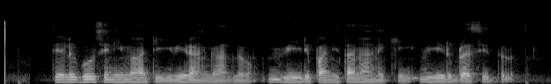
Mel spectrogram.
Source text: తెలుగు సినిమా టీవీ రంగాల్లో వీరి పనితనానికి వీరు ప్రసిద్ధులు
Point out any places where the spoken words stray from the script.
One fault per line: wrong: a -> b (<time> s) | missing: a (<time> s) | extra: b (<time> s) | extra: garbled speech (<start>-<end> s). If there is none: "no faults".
no faults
